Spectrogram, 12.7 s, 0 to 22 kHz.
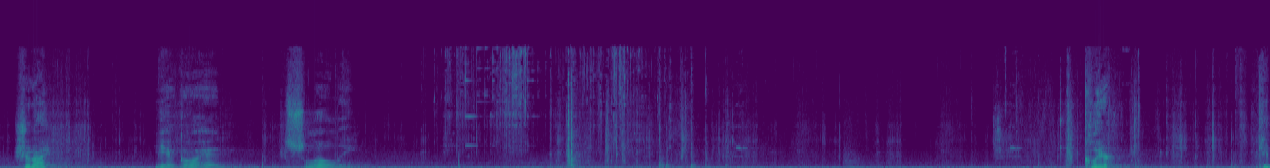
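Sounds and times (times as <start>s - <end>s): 
speech: 0.2s - 0.7s, 1.6s - 3.6s, 10.9s - 11.3s
keys jangling and clinking against a door lock: 4.2s - 7.3s.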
